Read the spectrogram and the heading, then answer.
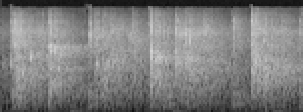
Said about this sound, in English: Amen. I want you to clap for Jesus.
